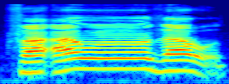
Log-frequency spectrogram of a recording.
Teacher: یہاں پر نون ساکن کے بعد ذال آ گیا تو یہاں پر اخفا کا قاعدہ ہوگا، کیونکہ ذال اخفا کے حروف میں سے ایک حرف ہے۔ یہاں پر رائے ساکنہ کو موٹا یعنی پر پڑھیں گے، کیونکہ رائے ساکنہ سے پہلے زبر آ گیا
